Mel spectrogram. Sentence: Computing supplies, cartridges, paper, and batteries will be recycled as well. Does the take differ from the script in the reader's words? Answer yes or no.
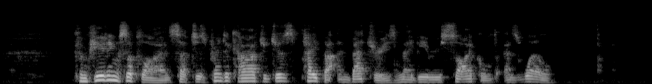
yes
